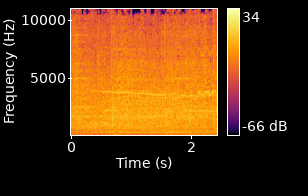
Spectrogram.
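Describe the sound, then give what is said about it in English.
Students nicknamed the Orange Crush cheer from the sidelines at a college basketball game, a loud, dense, continuous crowd roar that holds steady for the whole moment. “Lining the court are students, nicknamed the Orange Crush, who erupt into cheers.”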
